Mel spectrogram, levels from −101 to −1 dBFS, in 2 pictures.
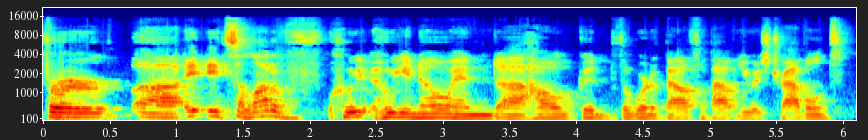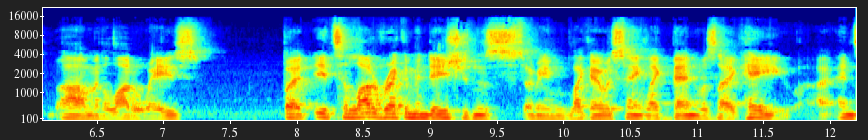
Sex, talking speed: male, 225 wpm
